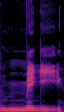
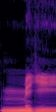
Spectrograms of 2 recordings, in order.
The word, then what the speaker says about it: Miki: why is it like Miggy like why is it like Mi GGI migy that's not my name Mickey do you know do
